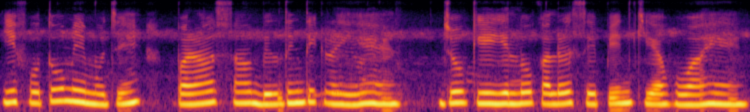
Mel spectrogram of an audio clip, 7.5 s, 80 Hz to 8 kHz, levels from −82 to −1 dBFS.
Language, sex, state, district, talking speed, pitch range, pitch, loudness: Hindi, female, Arunachal Pradesh, Papum Pare, 150 wpm, 235-255 Hz, 245 Hz, -12 LUFS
